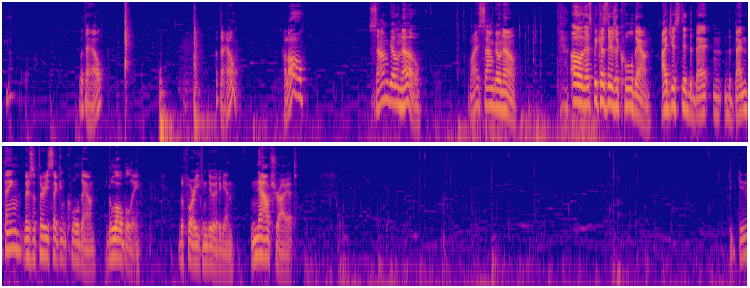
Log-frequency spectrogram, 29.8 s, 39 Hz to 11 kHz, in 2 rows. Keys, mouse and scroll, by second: 23.5 right click, 25.0-27.1 shift+drag, 27.6-29.1 drag.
